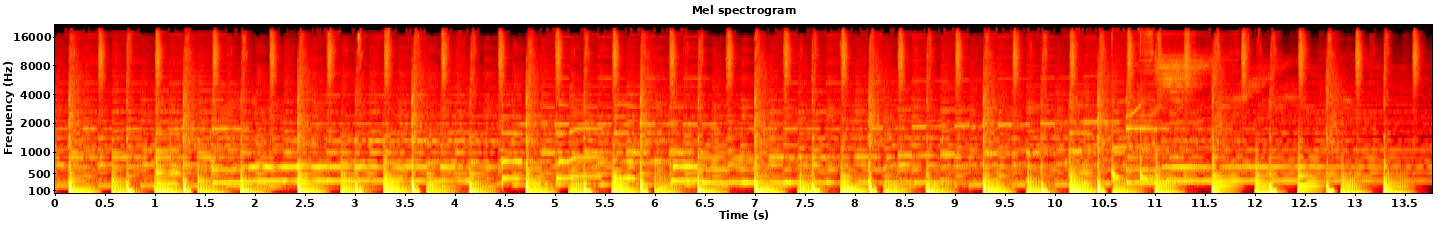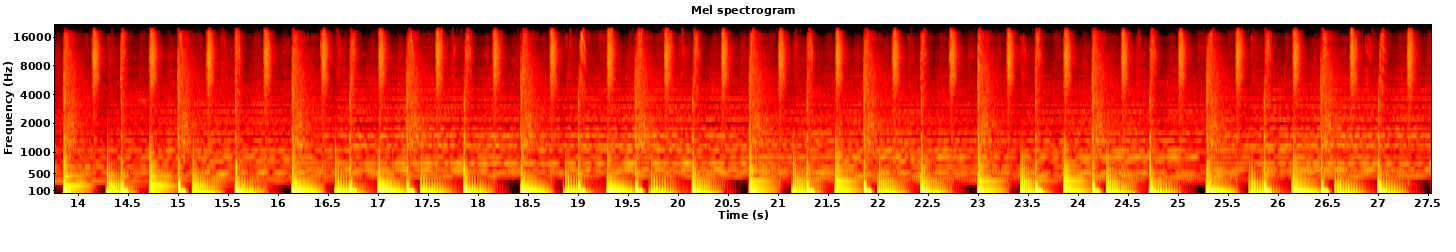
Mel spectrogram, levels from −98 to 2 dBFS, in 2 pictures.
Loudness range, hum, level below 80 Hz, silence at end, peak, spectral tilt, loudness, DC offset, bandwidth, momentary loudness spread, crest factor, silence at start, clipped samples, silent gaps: 2 LU; none; -22 dBFS; 0 s; 0 dBFS; -5.5 dB/octave; -21 LUFS; under 0.1%; over 20 kHz; 6 LU; 18 dB; 0 s; under 0.1%; none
